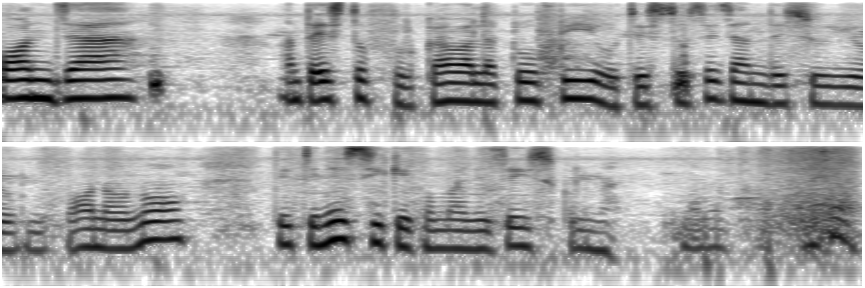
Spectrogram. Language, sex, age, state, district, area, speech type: Nepali, female, 45-60, West Bengal, Kalimpong, rural, spontaneous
